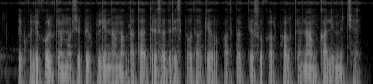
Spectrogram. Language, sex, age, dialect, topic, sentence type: Magahi, male, 18-24, Southern, agriculture, statement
